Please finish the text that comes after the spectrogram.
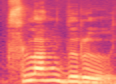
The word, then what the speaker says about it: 플랑드르: 프란다스는 플랑드르 지방의 일본식 발음입니다.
